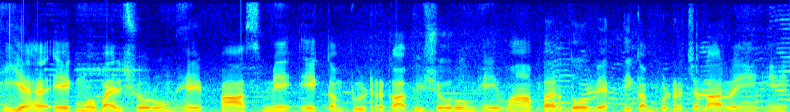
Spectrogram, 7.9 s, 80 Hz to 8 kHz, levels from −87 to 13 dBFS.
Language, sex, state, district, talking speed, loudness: Hindi, female, Madhya Pradesh, Dhar, 160 wpm, -17 LUFS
